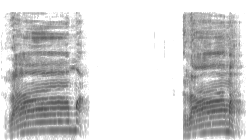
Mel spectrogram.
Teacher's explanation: We don't say Ram. The Ra, that is not short, it is Rama. Ma is short, Ra is long.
